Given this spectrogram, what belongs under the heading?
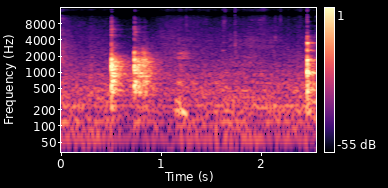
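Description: A spoon clinks sharply against the side of a bowl while a tomato salad dressed with olive oil is stirred, three or four bright knocks spaced apart with soft shuffling in between.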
